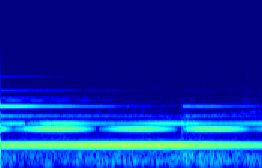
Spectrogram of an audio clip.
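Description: A carillon bell at the University of Sydney struck softly with the fist, ringing as a steady sustained tone with bright overtones, alone and fairly quiet.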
